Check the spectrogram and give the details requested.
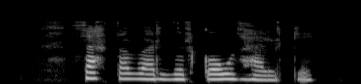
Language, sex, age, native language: Icelandic, male, 7, Icelandic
